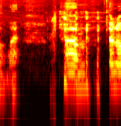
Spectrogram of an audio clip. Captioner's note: laughs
